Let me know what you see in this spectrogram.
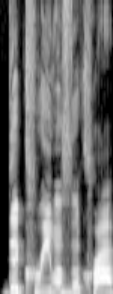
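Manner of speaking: normal talking voice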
